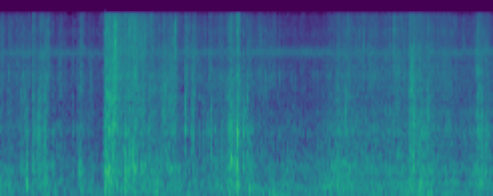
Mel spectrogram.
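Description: Dry fan-palm leaves rustling and crackling as they are handled and stacked, in irregular sharp crackles, the loudest about a second in and again a little past two seconds.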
